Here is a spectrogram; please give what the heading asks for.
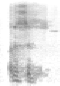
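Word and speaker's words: receipt: नंबरचा उत्तर दोन नंबर रिसीप्ट म्हणजे lost the रिसीप्ट given by shopkeeper या शब्दाचे हे करेक्ट स्पेलिंग आहे पण पी चा उच्चार होत नाही असं बरेच शब्द आहेत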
